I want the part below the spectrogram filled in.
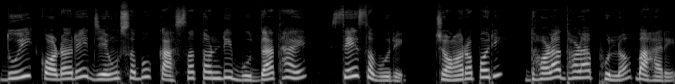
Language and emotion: Odia, neutral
